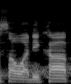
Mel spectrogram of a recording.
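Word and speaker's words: สวัสดีครับ: kalau laki-laki belakangnya ada sebetulnya ada huruf RO nya sih di situ jadi kerap gitu ya tapi mereka bacanya cepet Jadi sawadikap kalau perempuan sawah Jadi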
